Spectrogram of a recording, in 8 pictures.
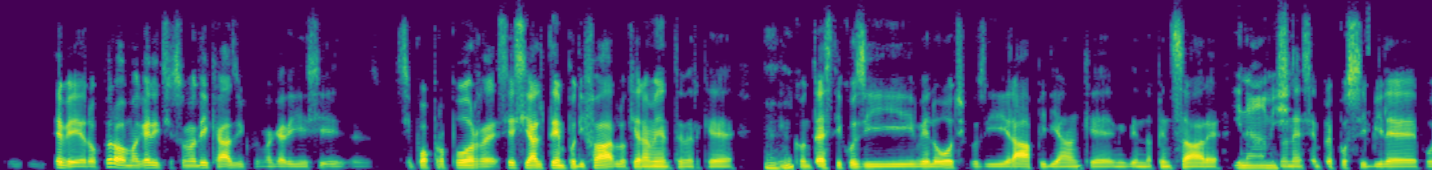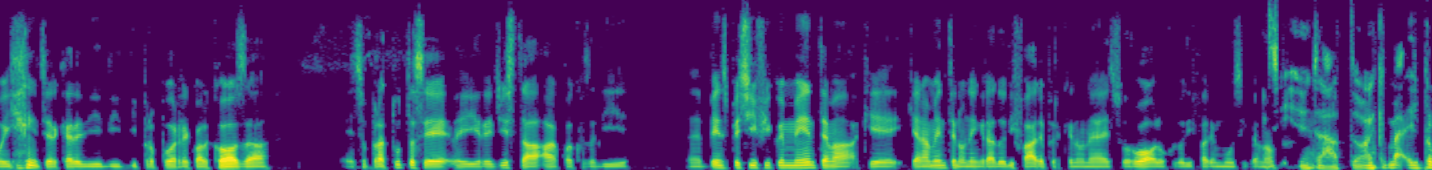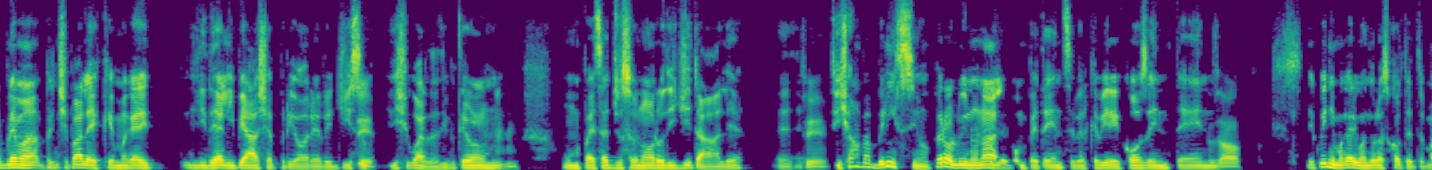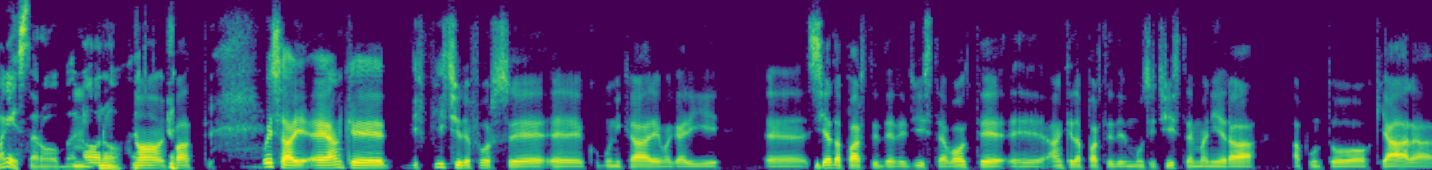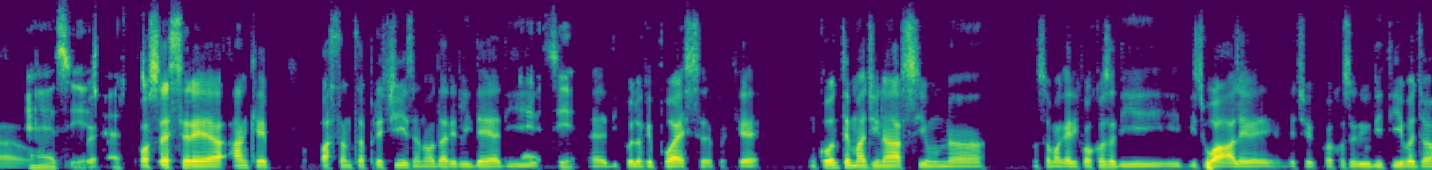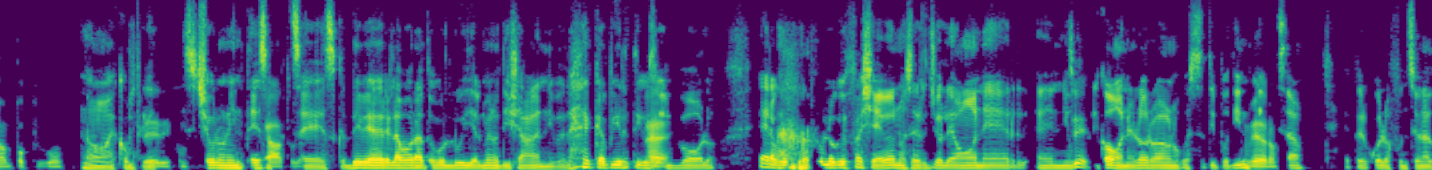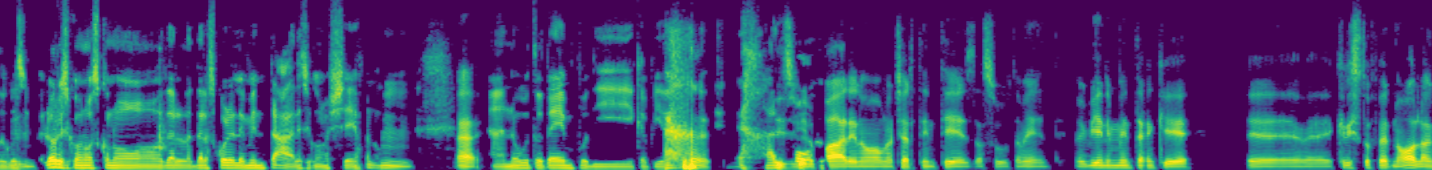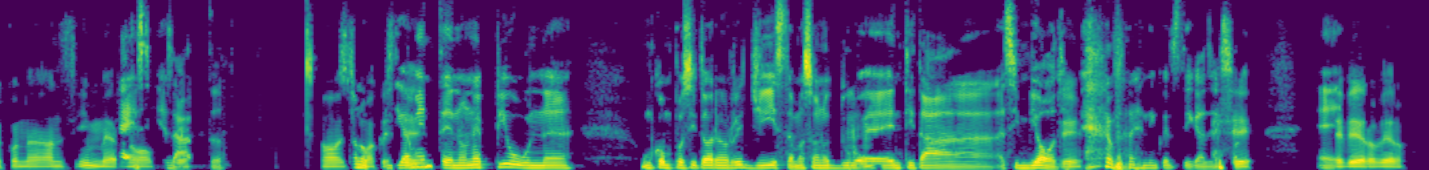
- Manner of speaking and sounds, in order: unintelligible speech; static; laughing while speaking: "poi"; tapping; distorted speech; chuckle; "abbastanza" said as "bastanza"; other background noise; chuckle; laughing while speaking: "conoscevano"; chuckle; unintelligible speech; chuckle; chuckle; laughing while speaking: "prendi"
- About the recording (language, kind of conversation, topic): Italian, unstructured, In che modo la musica nei giochi di avventura contribuisce a creare atmosfera e immersione?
